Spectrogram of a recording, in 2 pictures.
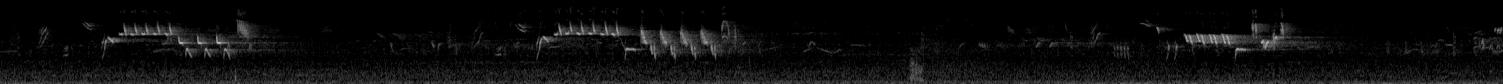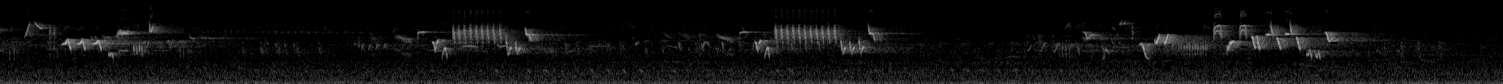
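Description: Baya weaver singing: seven short bursts of fast, buzzy chattering notes, each lasting one to two seconds, repeated about every four seconds.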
